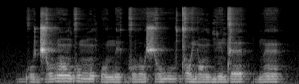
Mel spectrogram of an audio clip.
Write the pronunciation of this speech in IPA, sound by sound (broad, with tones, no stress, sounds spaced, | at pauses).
ɡ͡b o˨ d͡ʒ o˨˦ l ɔ̃˦ ɡ o˦˨ m ɔ̃˨ k͡p o˨ n e˨ ɡ o˧ l o˨ ʃ o˧ w u˦ d ɔ˦˨ j ɔ̃˧ ɡ͡b ĩ˧ d ɛ˧ | b ɛ̃˧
